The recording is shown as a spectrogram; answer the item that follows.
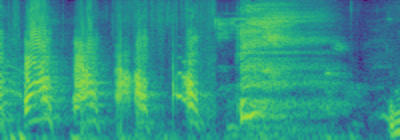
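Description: Two women laughing hard in quick repeated bursts, then a breathy gasp.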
